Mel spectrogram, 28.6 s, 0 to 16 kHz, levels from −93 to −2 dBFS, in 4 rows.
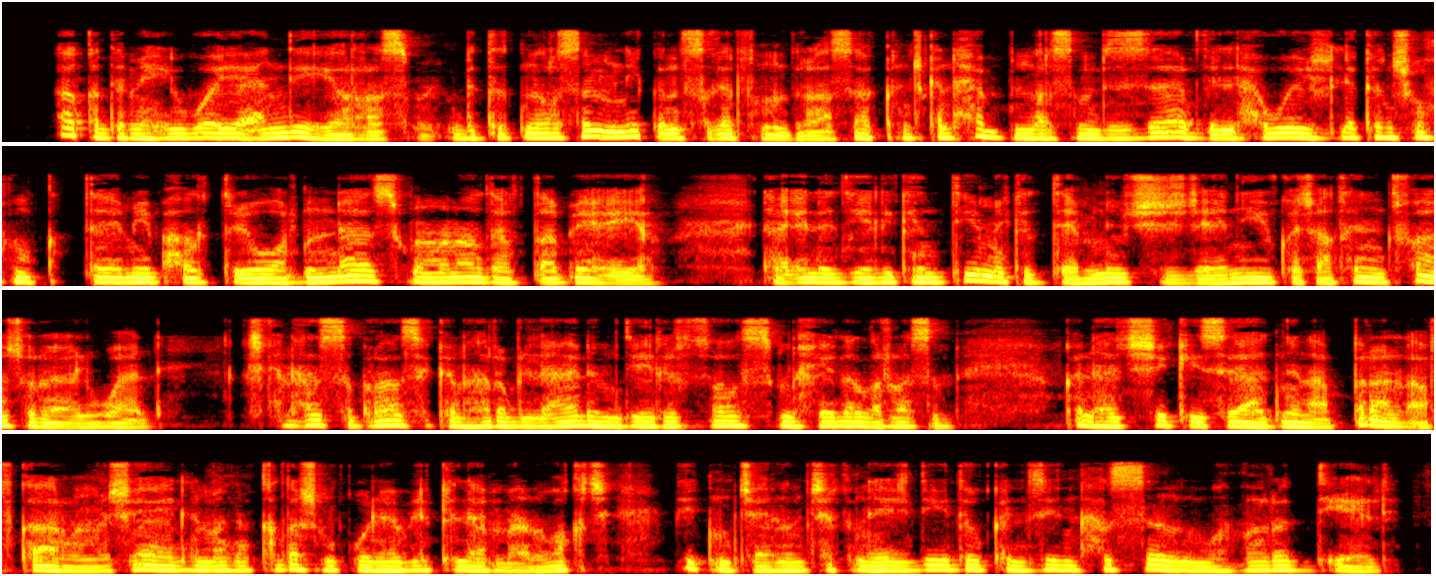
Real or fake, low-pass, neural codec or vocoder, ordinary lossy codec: fake; 7.2 kHz; codec, 16 kHz, 8 kbps, FreqCodec, larger model; none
